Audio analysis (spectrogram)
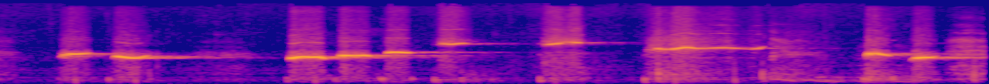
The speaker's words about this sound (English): And immediately, the men began to feel the bridge swaying under the rhythm of their marching. Well, they liked that. And so they started to whistle a marching tune.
